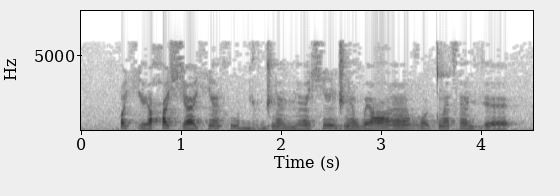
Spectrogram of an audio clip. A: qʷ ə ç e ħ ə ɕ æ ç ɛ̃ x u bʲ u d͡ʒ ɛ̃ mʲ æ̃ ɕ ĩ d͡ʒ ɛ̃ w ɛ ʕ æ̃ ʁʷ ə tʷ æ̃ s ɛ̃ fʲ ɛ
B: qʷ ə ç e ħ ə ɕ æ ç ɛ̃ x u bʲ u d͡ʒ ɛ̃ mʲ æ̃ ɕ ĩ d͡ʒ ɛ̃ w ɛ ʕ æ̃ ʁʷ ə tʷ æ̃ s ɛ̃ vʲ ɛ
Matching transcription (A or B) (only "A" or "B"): B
